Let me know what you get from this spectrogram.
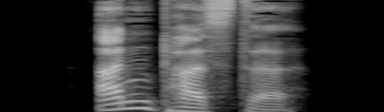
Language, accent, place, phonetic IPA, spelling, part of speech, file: German, Germany, Berlin, [ˈanˌpastə], anpasste, verb, De-anpasste.ogg
- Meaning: inflection of anpassen: 1. first/third-person singular dependent preterite 2. first/third-person singular dependent subjunctive II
